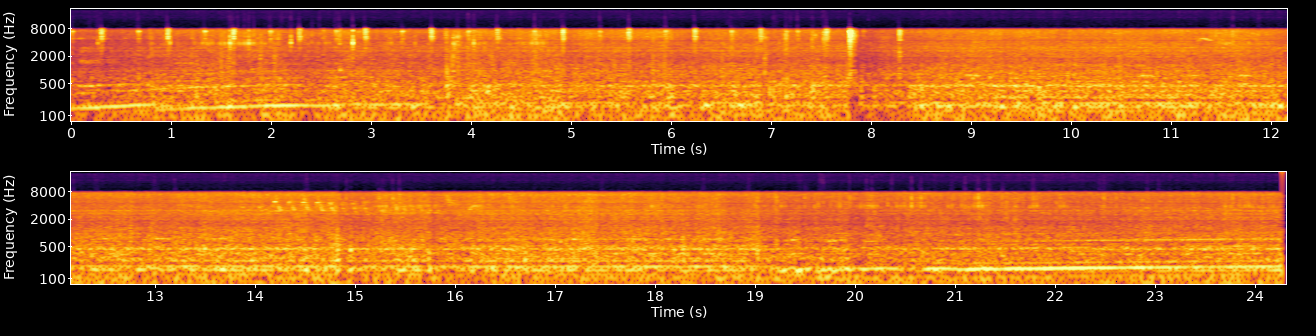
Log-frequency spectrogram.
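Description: A small classic car is driven along, its engine and road rumble a steady, close, droning noise throughout with no one talking.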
